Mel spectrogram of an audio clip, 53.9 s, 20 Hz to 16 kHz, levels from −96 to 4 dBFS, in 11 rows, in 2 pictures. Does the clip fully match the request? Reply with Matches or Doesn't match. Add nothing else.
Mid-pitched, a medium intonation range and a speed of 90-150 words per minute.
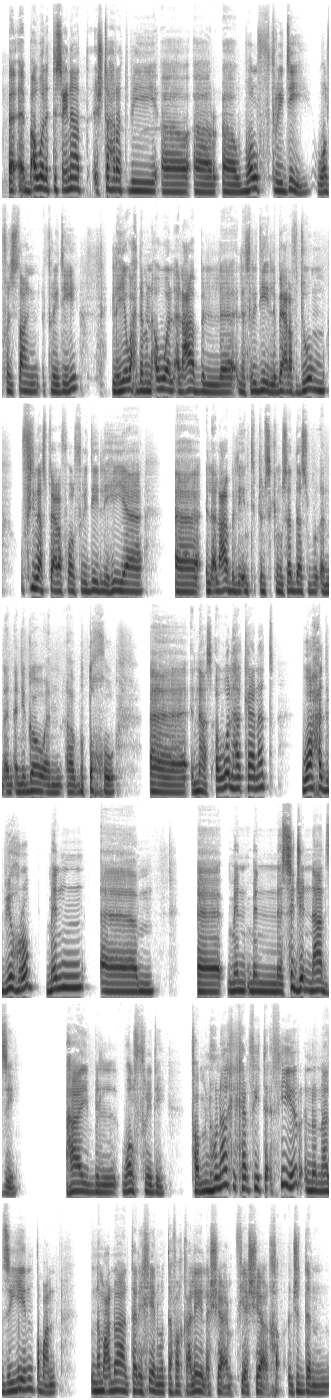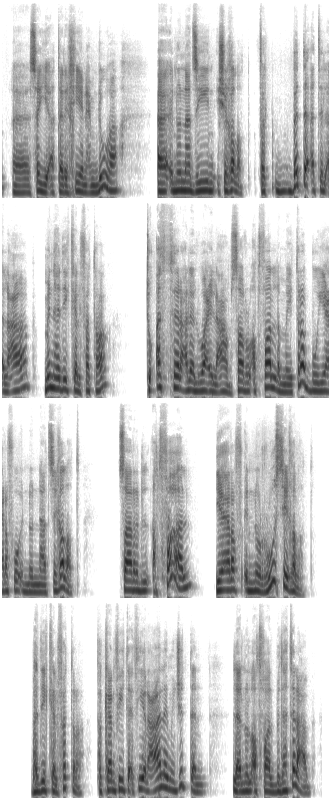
Matches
